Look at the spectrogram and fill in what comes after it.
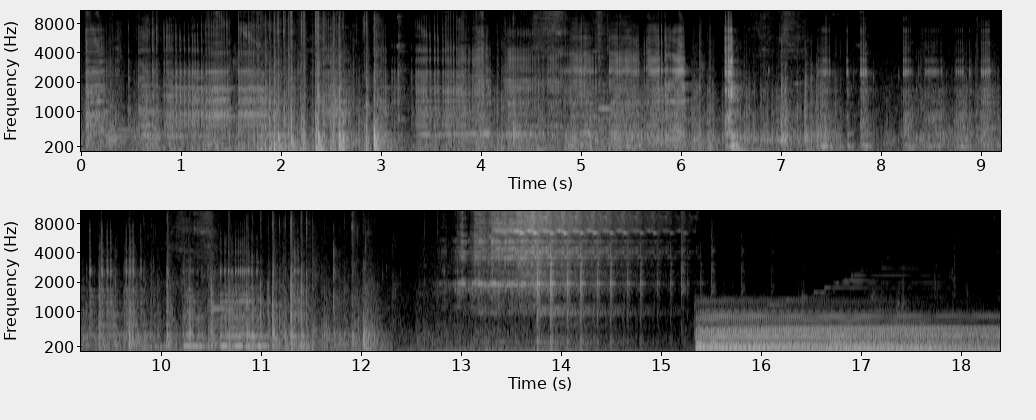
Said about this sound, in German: Vorsichtig öffnete Marie die Tür.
